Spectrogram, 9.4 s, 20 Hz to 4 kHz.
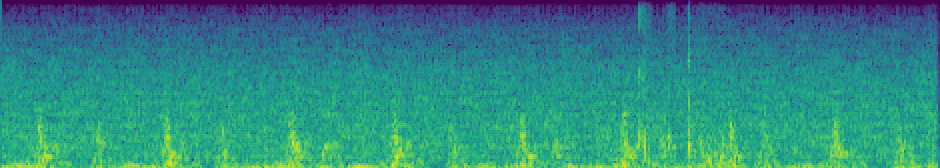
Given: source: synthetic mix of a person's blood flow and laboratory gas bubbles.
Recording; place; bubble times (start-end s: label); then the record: Doppler ultrasound of blood flow; precordium
6.36-6.51 s: bubbles
6.66-6.75 s: bubbles
6.84-7.25 s: bubbles
From the record:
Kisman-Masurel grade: 213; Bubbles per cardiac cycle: several, 3 to 8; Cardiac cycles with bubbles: 1 to 10%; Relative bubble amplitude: loud (0.450 to 0.775); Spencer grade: 1 (occasional bubble signal discernible with the cardiac motion signal, with majority of cardiac periods free of bubbles); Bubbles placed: only in the low amplitude regions of the cardiac cycle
